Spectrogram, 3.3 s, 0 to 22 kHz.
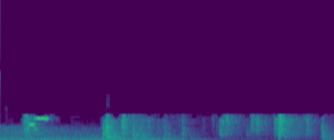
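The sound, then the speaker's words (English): A prison cell door slams shut with a heavy, sharp bang, followed by a few smaller thuds and rattles over a low rumbling background. “that sound is what over 700,000 pot smokers hear each year. The slamming of the cell door.”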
